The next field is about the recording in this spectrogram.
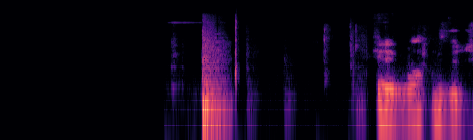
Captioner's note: gavel bangs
